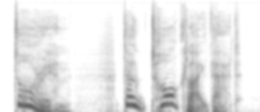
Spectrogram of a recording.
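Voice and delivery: high, swooping, cried-out exclamation. Hallward answers Dorian, crying out. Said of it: "cried Hallward".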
